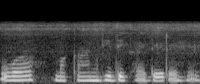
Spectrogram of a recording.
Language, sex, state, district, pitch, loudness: Hindi, female, Uttar Pradesh, Hamirpur, 185 Hz, -17 LUFS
